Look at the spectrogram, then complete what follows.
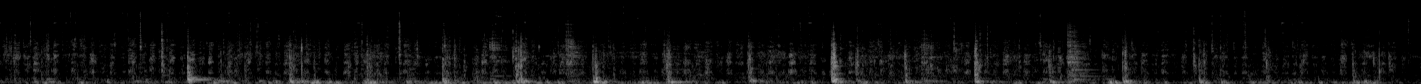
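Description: Yellow Labrador retriever panting as it climbs, over irregular footsteps knocking and thudding on wooden stair treads.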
